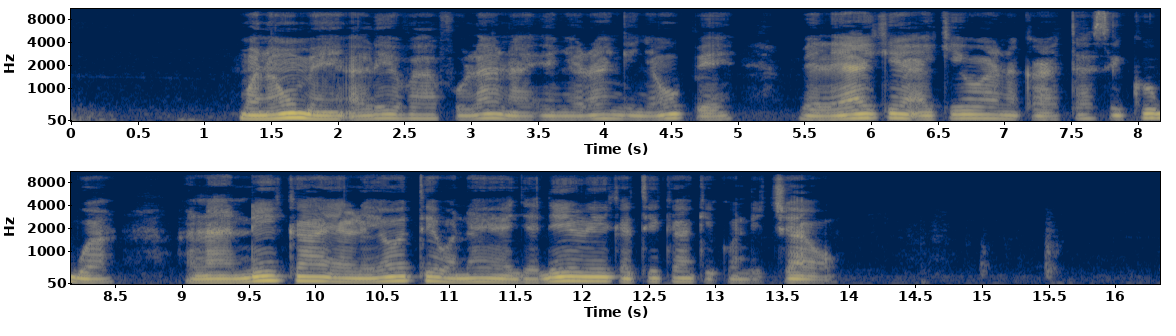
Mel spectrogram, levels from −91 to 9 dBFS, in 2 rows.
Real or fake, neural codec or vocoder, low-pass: real; none; 9.9 kHz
